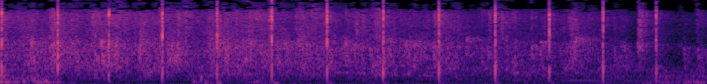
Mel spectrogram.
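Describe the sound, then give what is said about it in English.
Steady audience applause from a modest crowd at a campus event as the Department of Gender and Women's Studies is thanked as a sponsor, with dense overlapping claps and a few sharper individual claps standing out, sustained evenly at moderate volume without voices. “The American Culture Center, the Department of Gender and Women's Studies, I accept a clap for that one, absolutely.”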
